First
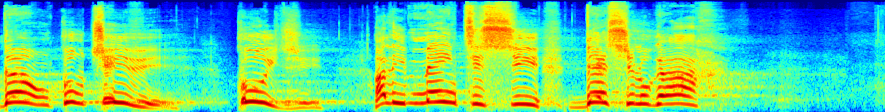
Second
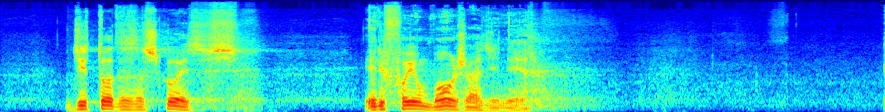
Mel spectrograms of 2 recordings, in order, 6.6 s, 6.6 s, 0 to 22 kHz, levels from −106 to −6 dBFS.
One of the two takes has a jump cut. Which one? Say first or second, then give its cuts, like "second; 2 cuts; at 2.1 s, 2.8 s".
first; 1 cut; at 1.7 s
